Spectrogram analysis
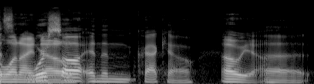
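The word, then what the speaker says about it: Kraków: I saw and then Krakow oh yeah uh which are pronounced uh varsava and krakov but um uh the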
